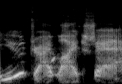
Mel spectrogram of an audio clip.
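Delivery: mock very high, mild yell. Retelling what a looped-out Mom yelled while being driven: imitating someone yelling. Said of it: "yelling at me".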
